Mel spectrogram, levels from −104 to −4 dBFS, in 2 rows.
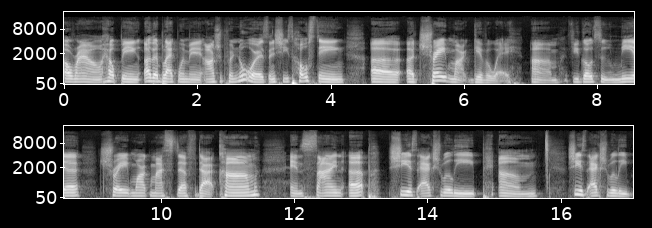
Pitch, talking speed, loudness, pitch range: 150 Hz, 100 wpm, -19 LUFS, 140-165 Hz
